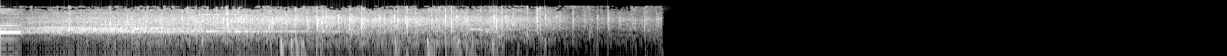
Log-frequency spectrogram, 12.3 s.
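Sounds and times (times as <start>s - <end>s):
audience clapping: 0.2s - 6.7s.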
